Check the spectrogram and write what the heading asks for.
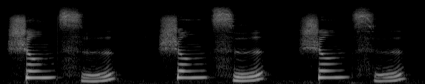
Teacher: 生 词 first tone and second tone.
